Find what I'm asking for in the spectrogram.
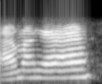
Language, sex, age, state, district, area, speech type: Tamil, female, 60+, Tamil Nadu, Erode, urban, conversation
